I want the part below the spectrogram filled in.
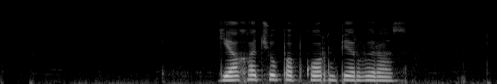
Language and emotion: Russian, neutral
